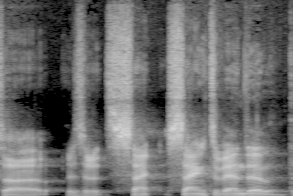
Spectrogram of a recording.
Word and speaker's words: Sankt Wendel: It's Sankt Wendel? How bad did I butcher that pronunciation? – Yes. No, it's good. It's good. It's a very good pronunciation.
